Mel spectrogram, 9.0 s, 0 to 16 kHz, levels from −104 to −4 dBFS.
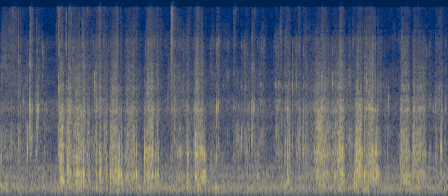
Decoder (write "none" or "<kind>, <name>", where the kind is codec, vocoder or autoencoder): none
